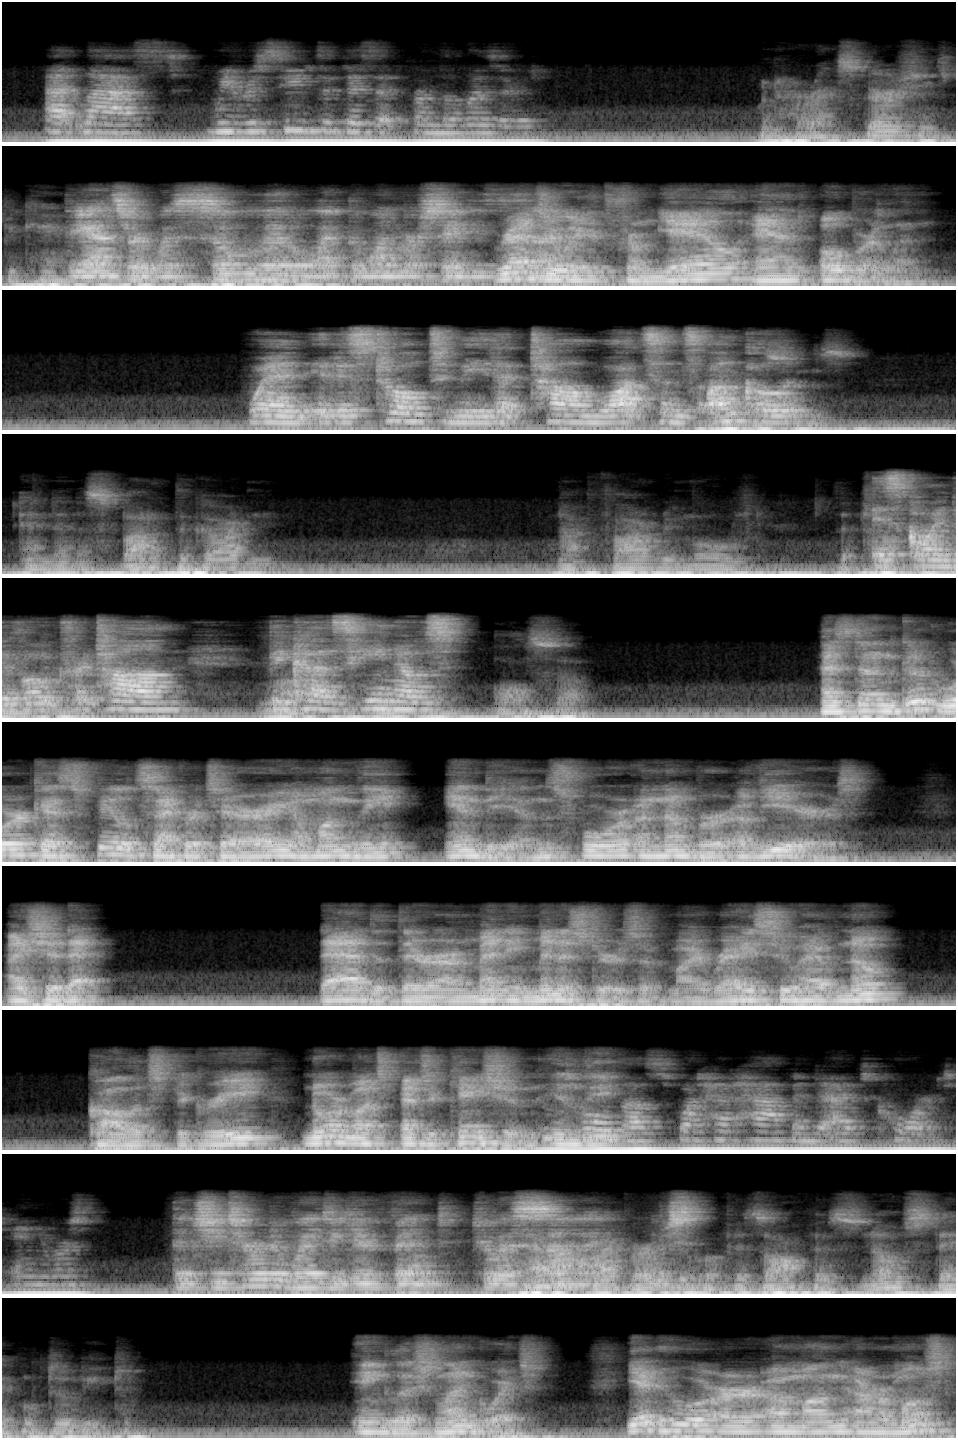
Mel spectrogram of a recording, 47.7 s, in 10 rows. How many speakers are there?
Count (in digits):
5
